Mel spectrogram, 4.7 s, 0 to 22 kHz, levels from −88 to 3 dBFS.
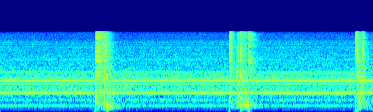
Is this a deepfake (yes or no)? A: no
